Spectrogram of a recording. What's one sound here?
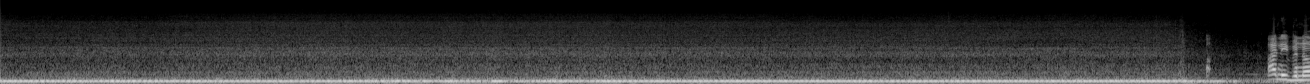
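A sports car engine idles with a low, steady hum.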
